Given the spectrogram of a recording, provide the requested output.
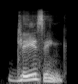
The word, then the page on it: glazing: Indian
